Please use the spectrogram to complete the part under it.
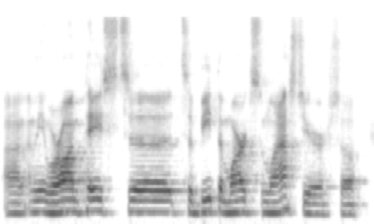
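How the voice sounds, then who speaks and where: A man with a somewhat high-pitched voice speaks as a podcast guest. He lays out his views in a measured, reasoned way, building each point step by step. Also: flat delivery. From Miami, Florida, US. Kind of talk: casual podcast discussion.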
